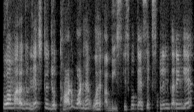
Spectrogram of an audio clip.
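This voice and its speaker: Woman teacher for a vocabulary lesson: fairly high, gravelly voice, repetitive and explanatory, often checks in with the listener. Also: expressive, a little fast, a bit bright.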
